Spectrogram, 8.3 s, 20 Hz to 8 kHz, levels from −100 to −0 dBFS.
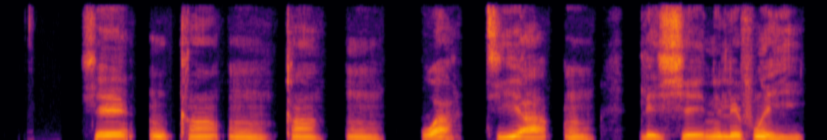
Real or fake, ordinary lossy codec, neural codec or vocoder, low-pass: real; none; none; none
